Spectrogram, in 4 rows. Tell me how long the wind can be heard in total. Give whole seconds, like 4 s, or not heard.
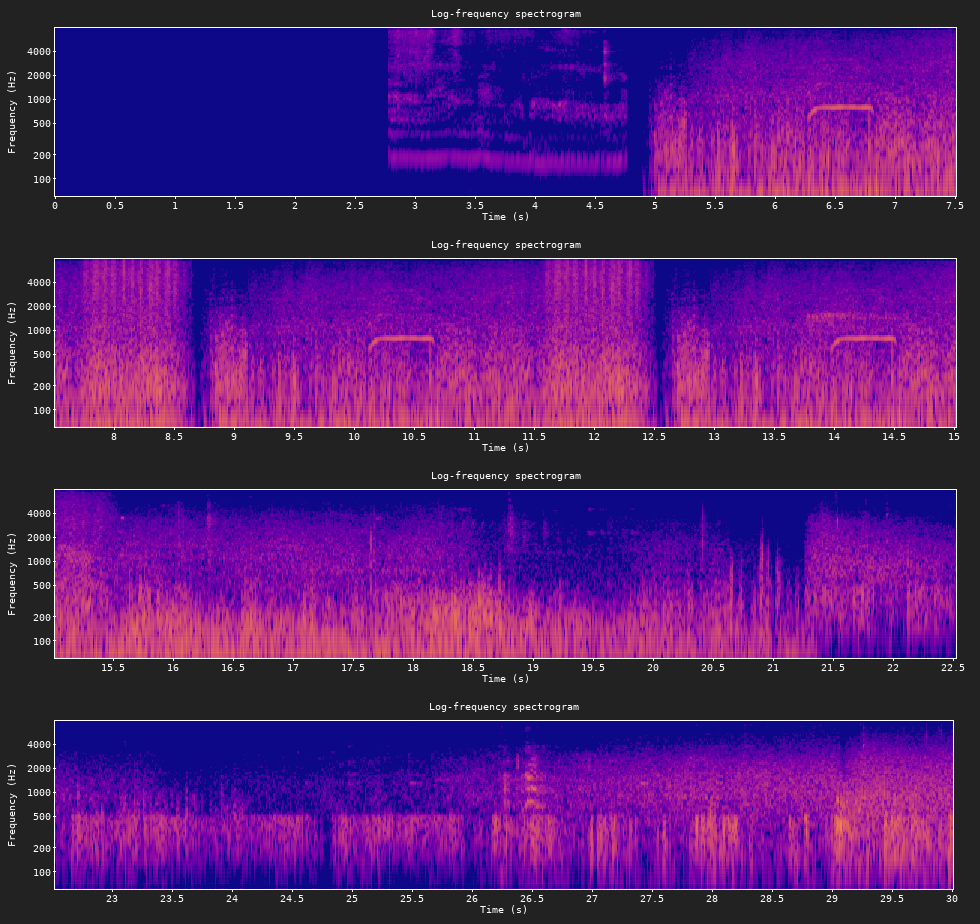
25 s.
